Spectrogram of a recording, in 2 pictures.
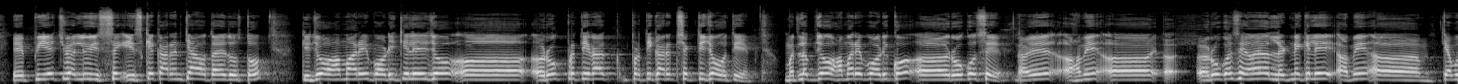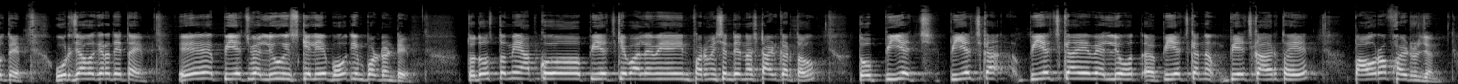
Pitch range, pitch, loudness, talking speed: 235-260 Hz, 250 Hz, -14 LUFS, 175 wpm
